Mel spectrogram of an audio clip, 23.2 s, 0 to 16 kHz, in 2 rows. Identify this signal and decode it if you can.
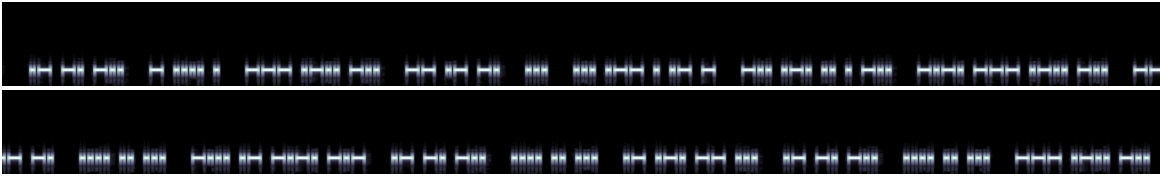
Morse code, heard as a keyed tone, about 30 wpm, 600 Hz. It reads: AND THE OLD MAN S SWEAT DRIED COLD ON HIS BACK AND HIS ARMS AND HIS OLD
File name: the old man and the sea / the old man and the sea 1 30wpm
